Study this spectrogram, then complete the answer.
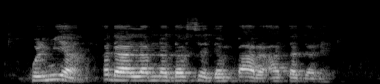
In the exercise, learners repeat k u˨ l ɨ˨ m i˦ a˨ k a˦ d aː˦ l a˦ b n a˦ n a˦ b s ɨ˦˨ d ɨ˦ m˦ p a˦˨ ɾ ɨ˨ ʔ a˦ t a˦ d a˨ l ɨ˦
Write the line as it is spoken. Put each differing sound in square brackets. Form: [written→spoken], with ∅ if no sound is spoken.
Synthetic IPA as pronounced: k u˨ l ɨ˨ m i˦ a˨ k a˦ d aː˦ l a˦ b n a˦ [n→d] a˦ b s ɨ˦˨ d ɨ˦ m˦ p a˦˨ ɾ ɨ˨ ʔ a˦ t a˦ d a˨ l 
